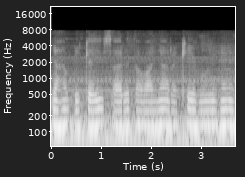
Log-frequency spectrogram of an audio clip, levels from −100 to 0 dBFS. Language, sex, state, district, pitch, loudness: Hindi, male, Arunachal Pradesh, Lower Dibang Valley, 125 Hz, -15 LUFS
